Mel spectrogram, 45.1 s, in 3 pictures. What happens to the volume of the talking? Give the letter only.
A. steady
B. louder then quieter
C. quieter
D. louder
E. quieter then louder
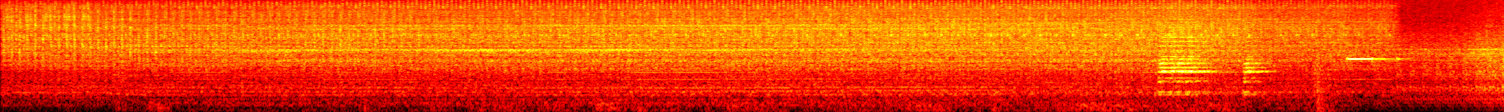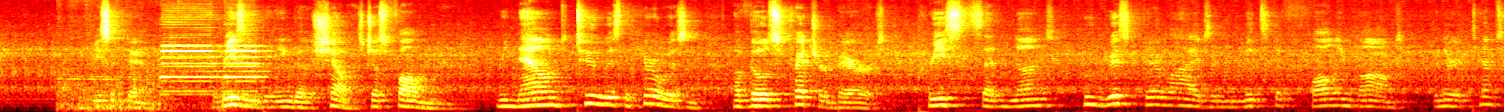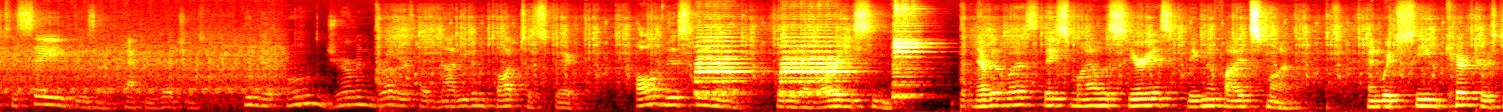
E.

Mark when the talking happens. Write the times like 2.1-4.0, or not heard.
15.9-39.0, 39.6-45.0.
